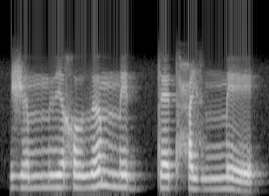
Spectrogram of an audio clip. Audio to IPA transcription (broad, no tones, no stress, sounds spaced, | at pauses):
ʒ ɘ mː ʉ i̯ χ u ð ə mː e d tː ɛ t ħ i z mː e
